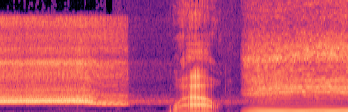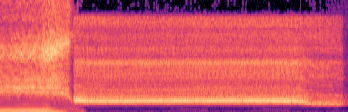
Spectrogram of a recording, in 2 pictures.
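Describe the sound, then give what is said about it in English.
A periodical cicada, Magicicada septendecim, buzzes loudly and steadily, broken by a single drawn-out 'pharaoh' call that swells and drops in pitch before the buzzing resumes. A voice briefly exclaims. “Magis cicada septendecim, the most popular known sound. And that's going the pharaoh sound.”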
